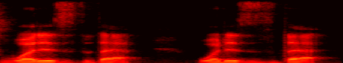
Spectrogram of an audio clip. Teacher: hold the z sound long enough before the th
